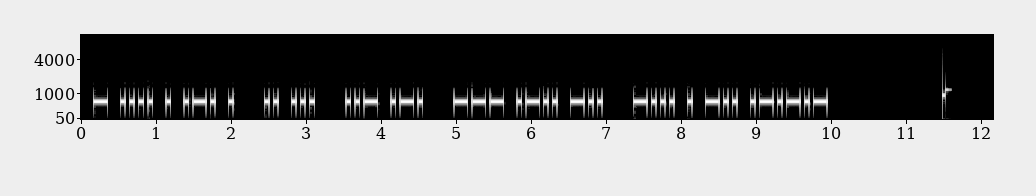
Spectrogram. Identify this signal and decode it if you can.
Morse code, heard as a keyed tone, about 20 wpm, 700 Hz. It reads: THERE IS UR OLD BED.
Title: Sentences from Top 500 Words and Abbreviations 20wpm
